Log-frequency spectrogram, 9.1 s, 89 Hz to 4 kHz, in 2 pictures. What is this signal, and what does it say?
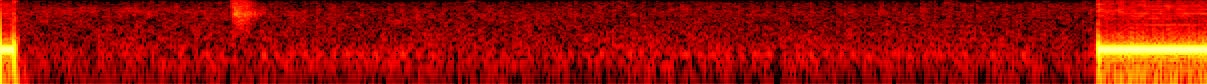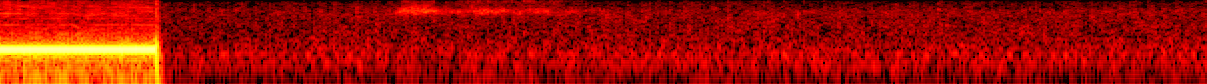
Ringback tone (Europe, 425 Hz).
